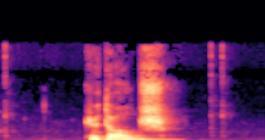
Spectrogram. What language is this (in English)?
Turkish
